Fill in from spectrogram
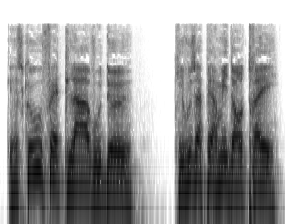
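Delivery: sharp, high angry demand; whip-crack voice. A narrator's reading. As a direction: snap the words like a whip. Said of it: "avait claqué comme un coup de fouet".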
